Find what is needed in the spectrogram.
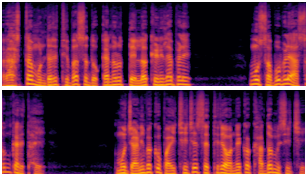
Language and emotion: Odia, fearful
